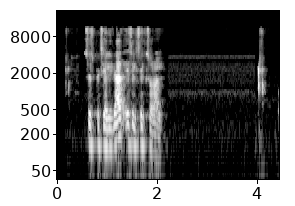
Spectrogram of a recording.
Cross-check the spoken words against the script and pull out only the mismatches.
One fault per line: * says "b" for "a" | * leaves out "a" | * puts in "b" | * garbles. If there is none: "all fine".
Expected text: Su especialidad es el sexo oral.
all fine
